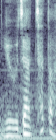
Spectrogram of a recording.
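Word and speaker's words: ゆ じゃ 茶 (유자차): ゆじゃ茶と発音するんです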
